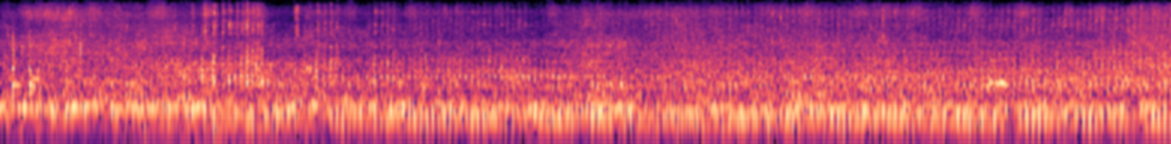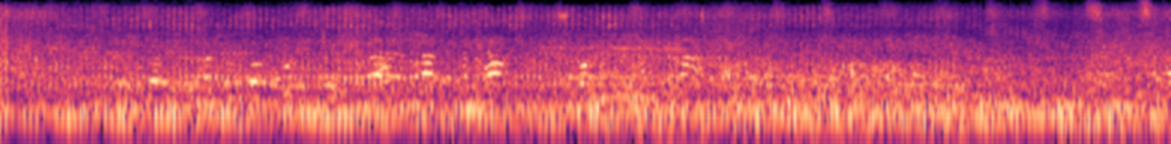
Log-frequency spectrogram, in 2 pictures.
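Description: A boat engine running steadily at a constant pitch.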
